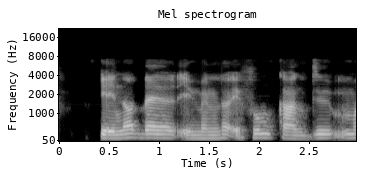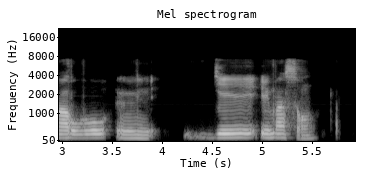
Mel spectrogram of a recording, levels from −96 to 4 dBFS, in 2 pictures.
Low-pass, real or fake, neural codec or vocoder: 7.2 kHz; fake; codec, 16 kHz, 2 kbps, X-Codec, HuBERT features, trained on LibriSpeech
